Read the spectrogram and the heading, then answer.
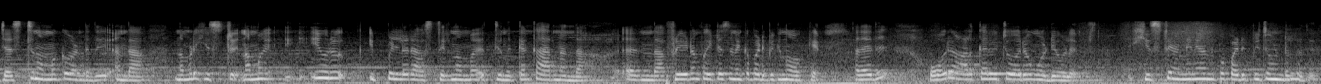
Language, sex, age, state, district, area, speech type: Malayalam, female, 18-30, Kerala, Kasaragod, rural, spontaneous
